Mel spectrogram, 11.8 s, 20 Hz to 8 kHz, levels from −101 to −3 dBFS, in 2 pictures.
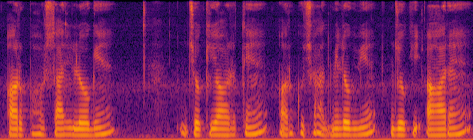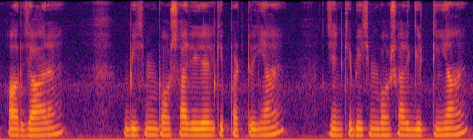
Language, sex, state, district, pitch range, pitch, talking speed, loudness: Hindi, male, Uttar Pradesh, Deoria, 130-140 Hz, 130 Hz, 195 wpm, -30 LUFS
